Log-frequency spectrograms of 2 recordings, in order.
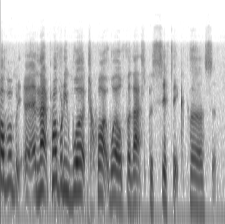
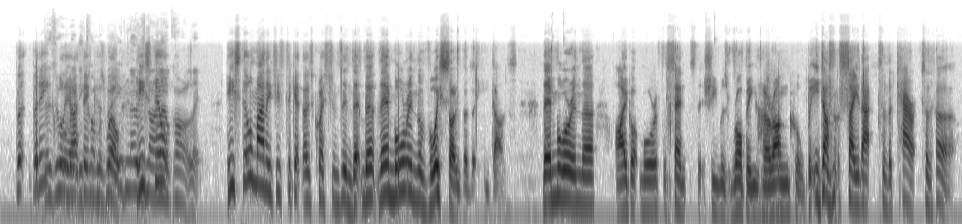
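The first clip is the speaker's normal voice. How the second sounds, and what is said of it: Imitates another person's voice. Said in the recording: “quite a good Louis Theroux impression,”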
